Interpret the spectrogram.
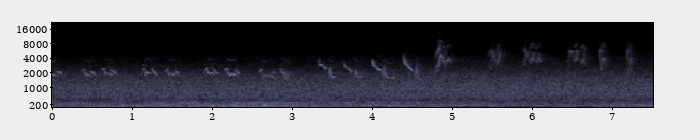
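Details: Unidentified little bird singing at lunchtime, opening with a quick repeated series of short chirps, then rising into rapid high upslurred notes, over steady rumbling noise.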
